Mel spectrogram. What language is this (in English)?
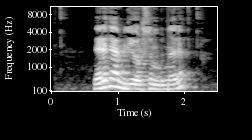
Turkish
